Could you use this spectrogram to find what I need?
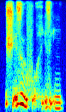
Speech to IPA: ʃḛ˦zɯː˨fo̰˧ hḭ˧zḭ˨ɲ

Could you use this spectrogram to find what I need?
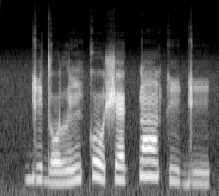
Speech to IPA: ɡi˧do˨ lĩ˨˦ ko˦˨ʃɛ˧k͡pɔ̃˦ ki˦˨ɡi˧

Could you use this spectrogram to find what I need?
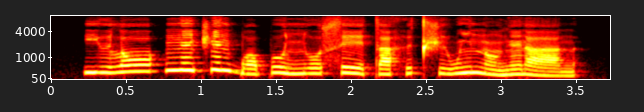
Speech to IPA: jɨ˧lɔ˦ | ŋɛ̃˦t͡ʃɛ̃˦ ɡ͡bɔ˨po˦˨ ɲo˧seː˦˨ ta˧hɨ˦tʃɨ˧ wĩ˦nɔ̃˨ɡɛ̃˧ɾaː˨n

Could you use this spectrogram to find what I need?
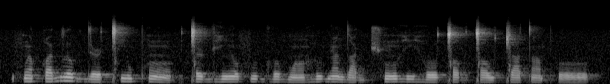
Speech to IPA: fũqʷəɡloɡ də˞ǀʰiwpʰõ | ǀə˞ɡɦĩo̯fuɡʱo bɔ̃ɦuɡĩ dˤəɡ t͡ʃʰũɦi ɦoǀɔɡǀɔw ǀutˤõpʰo

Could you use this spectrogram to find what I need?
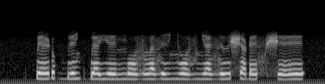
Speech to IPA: k͡pe ɽuɡ͡beʎɡ͡bɛ je ŋozlɐ ziʎozʎɛ zɨʃɐ ɽes ʃe

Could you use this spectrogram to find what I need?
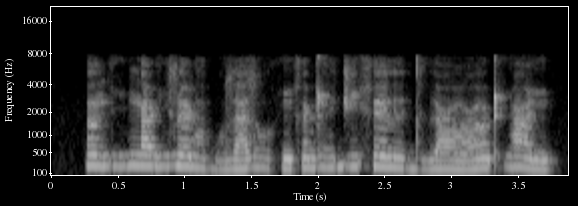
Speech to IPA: ɐ̃˥ɡʱi̤˥ŋa˥ɽi̤˥ zɐ̃˥ɽa̤˩bɔ̤˩z a˥zɔ̤˩ xĩ˩xɐ̃˥ɖʱɛ̤˥d͡ʒi˥ xɛ̃˥lɨ˩ dʱɨ˩ ʕɔ̃˩ʕɔ̃˥ʈʰi̤˥ ʕĩ˩

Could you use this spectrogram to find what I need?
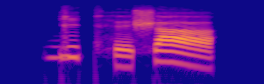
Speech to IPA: ɡi˦kʰe˨ʃaː˦˨

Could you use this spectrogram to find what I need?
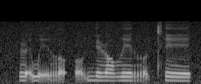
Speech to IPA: ɭɛ̰wḛrɔ̰ ʔɔ̰ ɲeɭɔverɔ̰ cʰe

